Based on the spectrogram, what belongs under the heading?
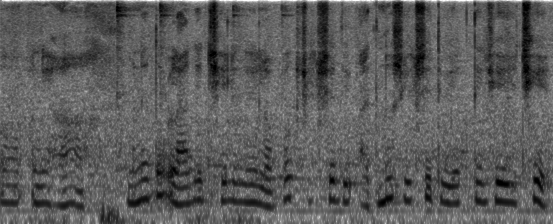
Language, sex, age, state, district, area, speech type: Gujarati, female, 30-45, Gujarat, Junagadh, rural, spontaneous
